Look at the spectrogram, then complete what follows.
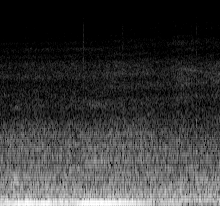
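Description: Low outdoor rumble that swells to its loudest about two seconds in and dies down after about three seconds.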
